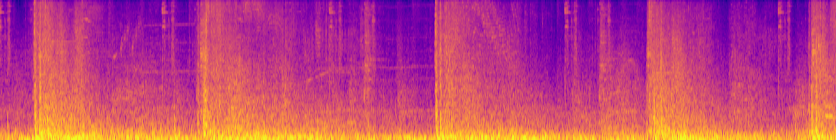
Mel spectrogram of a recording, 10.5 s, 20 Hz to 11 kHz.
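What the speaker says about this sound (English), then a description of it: "Charge up missile barrage to level 2 and destroy 4 active targets to complete diagnostic" Missile barrage in Batman: Arkham Knight, with loud, deep booming blasts and rumbling explosions that hit in repeated waves, about one every two to three seconds, filling the whole stretch with no speech.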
